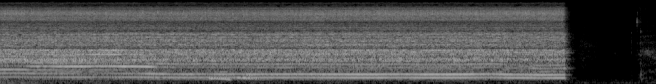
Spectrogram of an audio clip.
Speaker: the correct answer is three a chainsaw we use chainsaws like this on the roofs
